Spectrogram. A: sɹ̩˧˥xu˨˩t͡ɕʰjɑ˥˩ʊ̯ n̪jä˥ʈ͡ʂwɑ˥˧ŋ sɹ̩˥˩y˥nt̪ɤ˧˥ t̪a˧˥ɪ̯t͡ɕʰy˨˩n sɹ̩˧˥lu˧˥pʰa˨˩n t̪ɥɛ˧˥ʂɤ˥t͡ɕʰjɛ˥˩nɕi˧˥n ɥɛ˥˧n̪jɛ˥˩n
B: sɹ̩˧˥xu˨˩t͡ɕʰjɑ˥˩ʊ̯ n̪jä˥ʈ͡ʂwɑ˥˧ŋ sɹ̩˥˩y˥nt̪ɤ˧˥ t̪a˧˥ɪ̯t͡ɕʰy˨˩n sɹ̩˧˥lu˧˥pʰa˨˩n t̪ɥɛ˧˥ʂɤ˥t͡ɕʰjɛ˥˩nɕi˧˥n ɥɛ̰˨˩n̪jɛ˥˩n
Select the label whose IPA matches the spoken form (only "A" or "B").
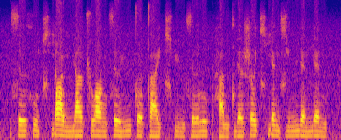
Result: A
